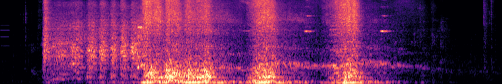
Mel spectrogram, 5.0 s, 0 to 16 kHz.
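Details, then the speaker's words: First start of a twin-turbo Mustang built for 1500hp: it catches after a short crank, then surges unevenly in three loud swells before fading out, running rough and barely staying alive. Owner suspects the throttle body, not 130 mm, is too small. "Dude, it sounds crazy. I mean, it's cranking so and it's starting. I think the problem is this is not a 130 mm throttle body."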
